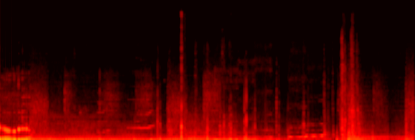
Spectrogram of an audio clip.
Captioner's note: running Footsteps; door Closes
